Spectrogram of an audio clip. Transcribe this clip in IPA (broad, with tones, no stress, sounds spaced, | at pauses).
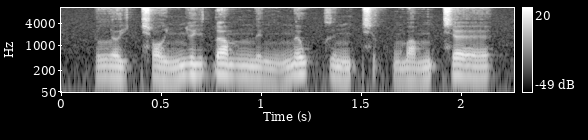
l ə˨˩ j c ɔ˨˩ ɲ ə˧ j ɗ a˧ m n e˨˩ ŋ n ə˧˥ w k ɨ˨˩˨ n c ə˨˩ k̚ m a˨˩˦ m c ɛ˧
